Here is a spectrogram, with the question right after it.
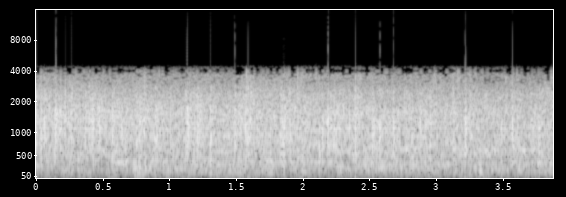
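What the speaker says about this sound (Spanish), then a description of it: "Un aplauso, por favor." A crowd claps steadily at a table tennis youth tournament prize ceremony in Vigo. The applause is loud, dense and continuous, with a few sharper individual claps standing out.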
